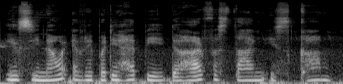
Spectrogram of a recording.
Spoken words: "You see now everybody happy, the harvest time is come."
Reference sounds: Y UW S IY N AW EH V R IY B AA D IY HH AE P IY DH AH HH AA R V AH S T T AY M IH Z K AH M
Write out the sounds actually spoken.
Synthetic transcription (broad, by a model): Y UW S IY N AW EH V R IY B AA D IY HH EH P IY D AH HH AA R F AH S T T AY M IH S K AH M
